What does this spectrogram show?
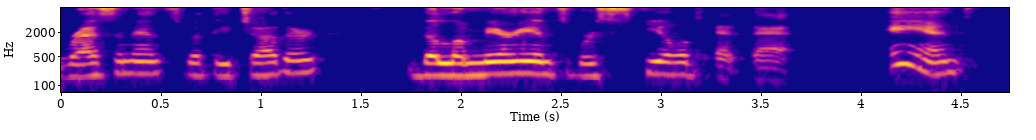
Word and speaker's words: Lemurian: It is lemur, like the animal, lemur, Lemurian.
